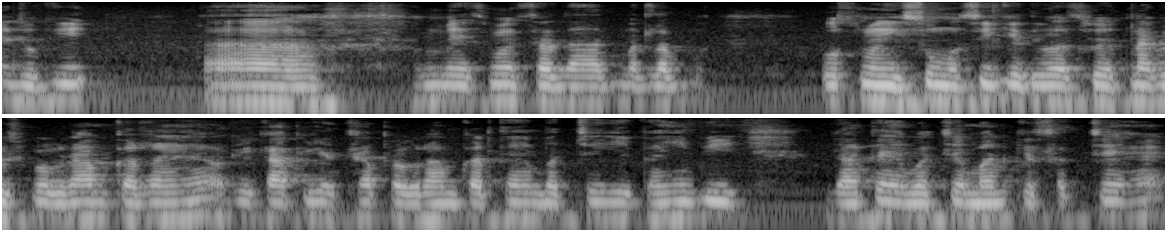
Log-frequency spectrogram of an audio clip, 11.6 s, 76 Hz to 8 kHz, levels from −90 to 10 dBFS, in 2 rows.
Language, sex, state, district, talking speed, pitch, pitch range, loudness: Hindi, male, Bihar, Purnia, 180 wpm, 125 Hz, 120-125 Hz, -24 LUFS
